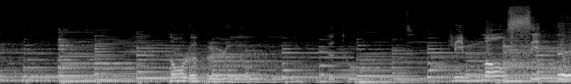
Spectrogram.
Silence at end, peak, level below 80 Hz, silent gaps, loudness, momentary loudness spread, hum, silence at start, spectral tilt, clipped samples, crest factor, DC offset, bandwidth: 0 s; -2 dBFS; -54 dBFS; none; -20 LUFS; 9 LU; none; 0 s; -7 dB/octave; under 0.1%; 16 dB; under 0.1%; 16 kHz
